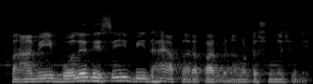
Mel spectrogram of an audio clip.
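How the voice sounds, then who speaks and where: A man teaching English online, repeating words slowly and checking in often with his class. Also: mid-range voice, gravelly, mellow. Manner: slow, repetitive drilling of words, checks in with "okay?".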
